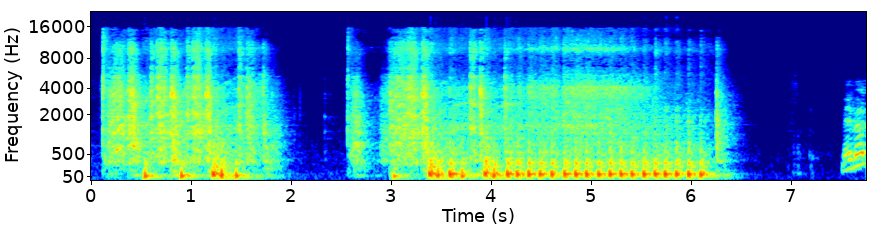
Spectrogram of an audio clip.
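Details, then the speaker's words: Chinese ATV standing over six years, with homemade main wiring harness, started without starter fluid: starter cranks, engine catches and runs unevenly with rough popping idle before stopping; fires on its own. "Oh, more than 6 years of standing, and it just fires up."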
